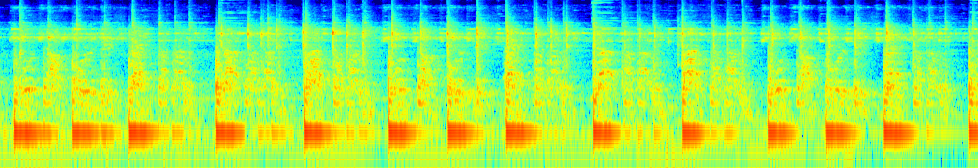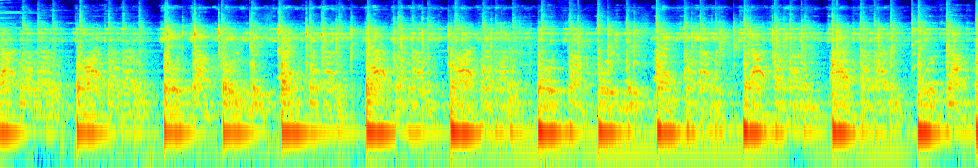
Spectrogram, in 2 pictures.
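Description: Frame drum struck with a stick, keeping a steady beat of roughly two strokes a second, with sharper clicks and knocks between the beats.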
